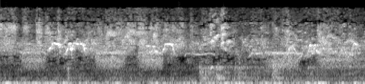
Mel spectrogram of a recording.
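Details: Cockatiels giving a dense, continuous chatter of overlapping bright chirps and short whistled notes, several birds calling at once with no pauses across the stretch.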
